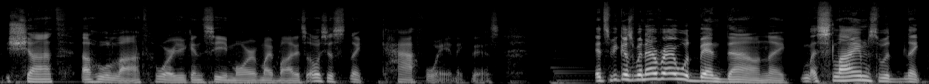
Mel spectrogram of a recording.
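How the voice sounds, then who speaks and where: A man's voice: medium pitch, dry recording. A man in his thirties streaming from home, chatting casually and reading chat messages aloud with frequent laughs.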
